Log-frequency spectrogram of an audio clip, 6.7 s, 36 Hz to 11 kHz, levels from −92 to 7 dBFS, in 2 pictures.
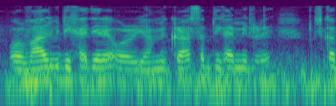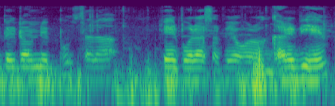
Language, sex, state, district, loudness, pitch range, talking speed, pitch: Hindi, male, Arunachal Pradesh, Papum Pare, -18 LUFS, 135-145 Hz, 225 wpm, 140 Hz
